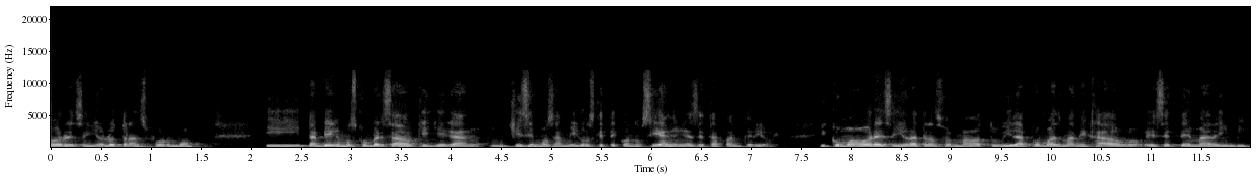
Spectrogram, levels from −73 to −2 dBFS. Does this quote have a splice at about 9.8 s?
yes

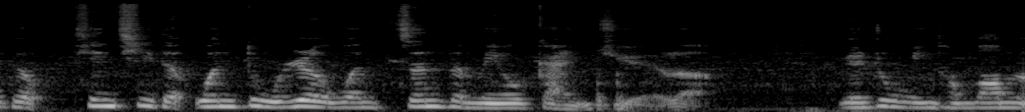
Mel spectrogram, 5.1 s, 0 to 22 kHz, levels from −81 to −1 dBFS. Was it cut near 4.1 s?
yes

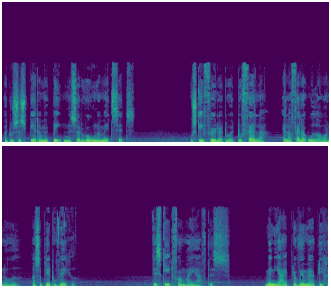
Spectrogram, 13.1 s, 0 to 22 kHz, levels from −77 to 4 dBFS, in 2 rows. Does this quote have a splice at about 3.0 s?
no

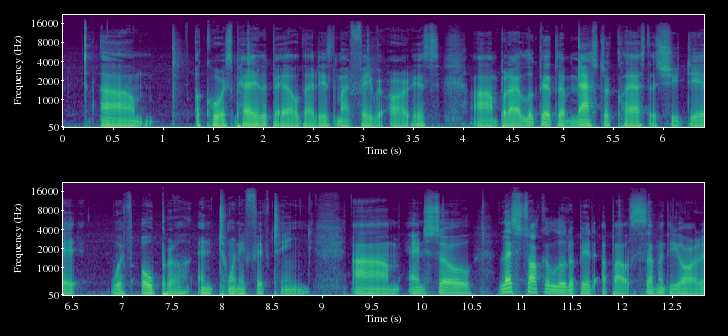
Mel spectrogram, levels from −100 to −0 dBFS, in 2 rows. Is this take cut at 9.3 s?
yes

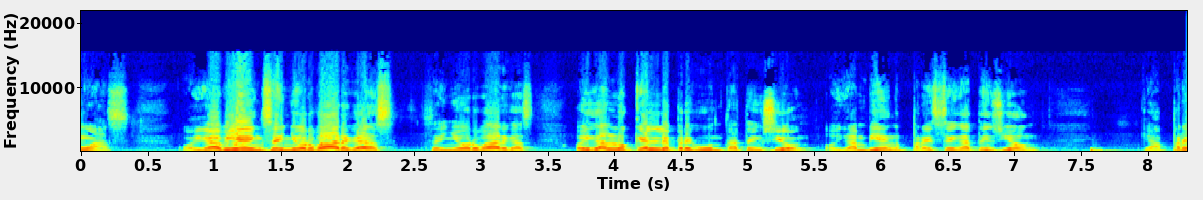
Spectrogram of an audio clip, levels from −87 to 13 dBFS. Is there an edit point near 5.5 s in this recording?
yes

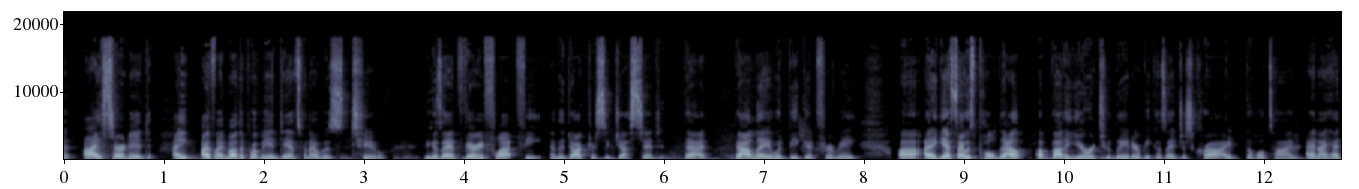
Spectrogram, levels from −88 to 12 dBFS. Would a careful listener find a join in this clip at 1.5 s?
yes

